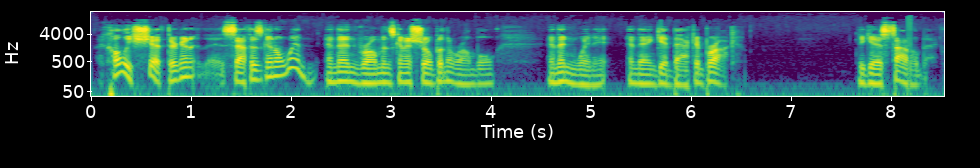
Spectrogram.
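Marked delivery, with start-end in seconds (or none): 0.2-2.3 higher, astonished inner voice; retold amazement. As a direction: relive the shock in a high voice. Voicing his shock watching the match.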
